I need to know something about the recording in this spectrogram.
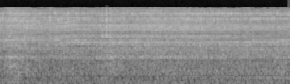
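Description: Mini motorcycle engine running steadily under way, an even drone with no change in pitch.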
